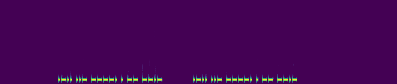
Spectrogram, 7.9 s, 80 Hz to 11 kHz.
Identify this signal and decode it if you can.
Morse code, heard as a keyed tone, about 37 wpm, 700 Hz. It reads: LU9EMQ LU9EMQ
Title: DXCC-100 Call Signs - 6 Characters - Repeated 2x - 40wpm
